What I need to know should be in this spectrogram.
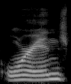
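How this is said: The first vowel sounds like 'or'. It is the standard pronunciation. The speaker calls it right. "R versus or"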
